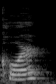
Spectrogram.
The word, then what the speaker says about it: Corps: I posted yesterday because turns out Job Corps, the S and the P are silent.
